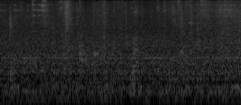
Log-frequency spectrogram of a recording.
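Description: A wire carrier door rattles and clicks as a hand moves it.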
